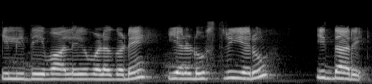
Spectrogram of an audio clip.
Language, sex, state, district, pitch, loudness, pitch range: Kannada, female, Karnataka, Bidar, 260 Hz, -17 LUFS, 245-290 Hz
